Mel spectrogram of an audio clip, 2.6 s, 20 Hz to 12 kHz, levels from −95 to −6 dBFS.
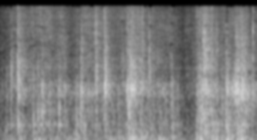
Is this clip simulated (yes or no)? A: yes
